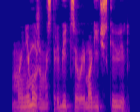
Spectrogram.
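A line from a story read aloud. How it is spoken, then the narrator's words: Sighing. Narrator (Russian): вздохнул Элинарил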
